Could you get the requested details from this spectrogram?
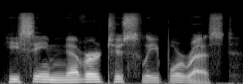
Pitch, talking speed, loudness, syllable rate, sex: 105 Hz, 175 wpm, -17 LUFS, 3.9 syllables/s, male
